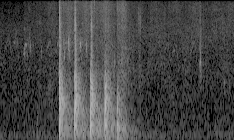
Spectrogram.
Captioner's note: knocking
